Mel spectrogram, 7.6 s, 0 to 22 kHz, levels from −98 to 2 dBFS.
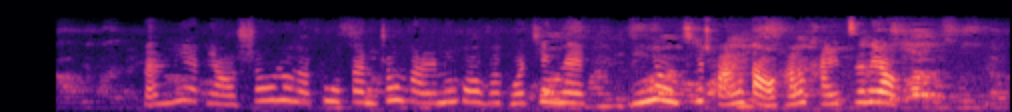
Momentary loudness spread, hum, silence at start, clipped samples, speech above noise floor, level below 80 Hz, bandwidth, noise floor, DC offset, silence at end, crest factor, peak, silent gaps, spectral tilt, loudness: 14 LU; none; 0.4 s; under 0.1%; 29 dB; -72 dBFS; 11.5 kHz; -54 dBFS; under 0.1%; 0 s; 22 dB; -4 dBFS; none; -2 dB/octave; -24 LUFS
